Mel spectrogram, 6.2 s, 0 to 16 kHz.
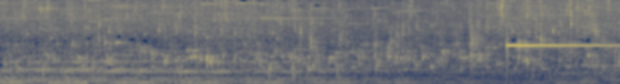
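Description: Ambient sound-healing music built on a 528 Hz tone: a slowly pulsing low drone and held tones under a soft trickling-water layer. About five seconds in, a single high ringing note is struck suddenly and fades slowly.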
